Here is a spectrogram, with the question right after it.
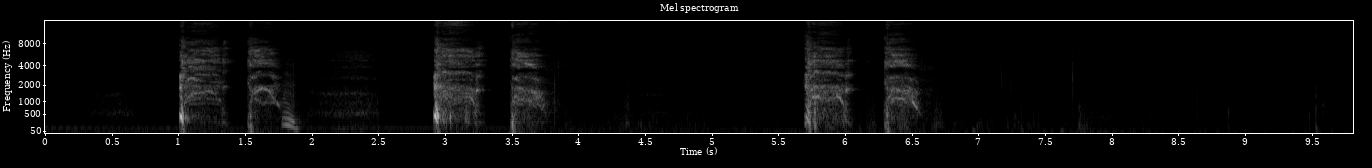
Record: {"three_cough_length": "9.8 s", "three_cough_amplitude": 11973, "three_cough_signal_mean_std_ratio": 0.23, "survey_phase": "alpha (2021-03-01 to 2021-08-12)", "age": "18-44", "gender": "Male", "wearing_mask": "No", "symptom_none": true, "smoker_status": "Current smoker (11 or more cigarettes per day)", "respiratory_condition_asthma": false, "respiratory_condition_other": false, "recruitment_source": "REACT", "submission_delay": "1 day", "covid_test_result": "Negative", "covid_test_method": "RT-qPCR"}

